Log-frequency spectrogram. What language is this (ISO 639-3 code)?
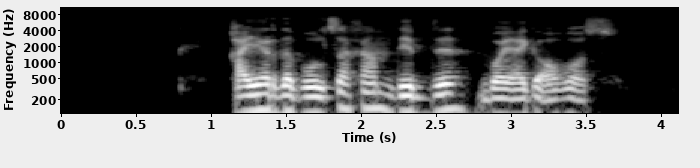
uzb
